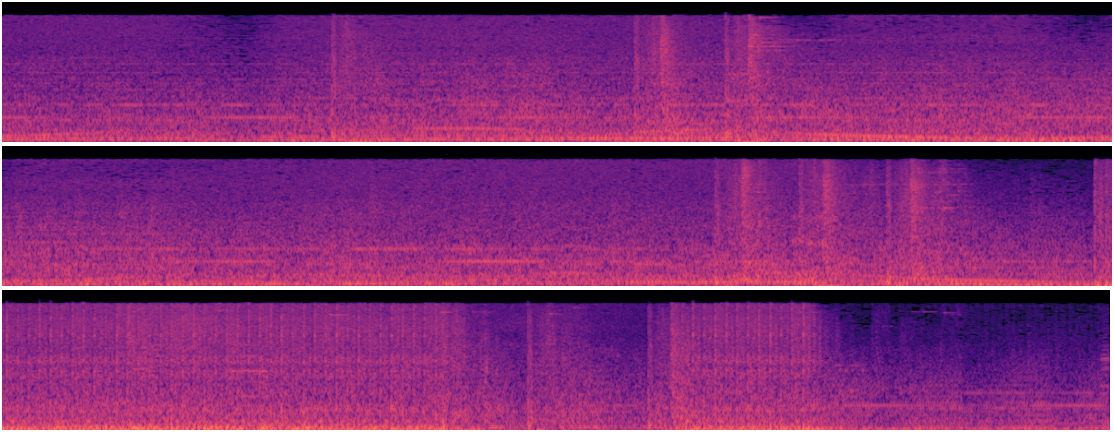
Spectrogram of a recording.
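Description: A van's engine hums steadily while driving.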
